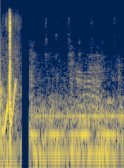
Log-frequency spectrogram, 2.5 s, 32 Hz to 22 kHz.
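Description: A short pop with a quick upward glide in pitch, a transition sound effect under the "1" countdown graphic, followed by faint room sound with a low steady hum.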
